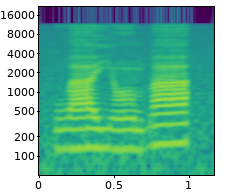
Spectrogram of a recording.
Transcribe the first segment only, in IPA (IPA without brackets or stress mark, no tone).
w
